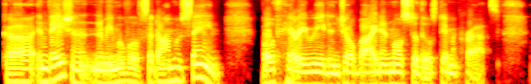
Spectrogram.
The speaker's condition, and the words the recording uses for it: No condition.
